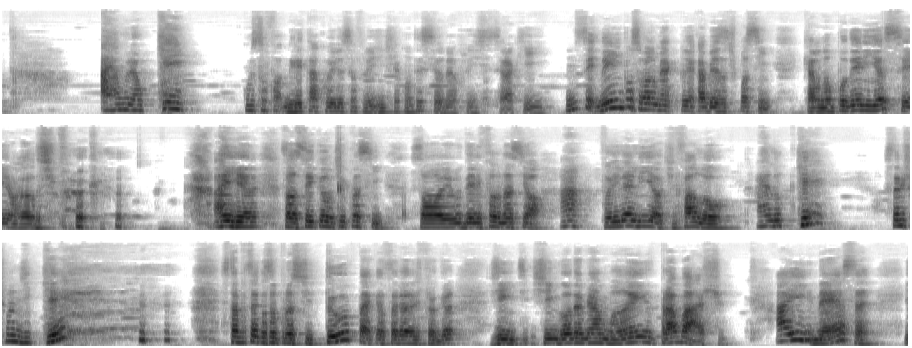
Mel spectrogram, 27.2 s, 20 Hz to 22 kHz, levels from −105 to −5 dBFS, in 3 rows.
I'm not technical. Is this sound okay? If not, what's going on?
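No. Throughout the clip there is channel delay, which causes comb filtering. One side of the stereo arrives about 20 milliseconds late, and when both sides are combined into one, some pitches cancel out. The gaps start down around 20 Hz and repeat up the range, so the sound turns rough and slightly doubled. It isn't an echo, because the delay is too short to hear as a separate repeat.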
